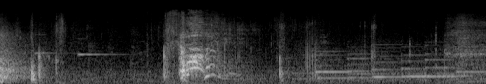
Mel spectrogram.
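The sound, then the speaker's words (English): A hinged wooden bar top slammed down on a hand gives one loud, sharp thunk midway, set among softer knocks, with faint tonal sounds afterward. “Porter slams the hinged bar top down on Michael's hand.”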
